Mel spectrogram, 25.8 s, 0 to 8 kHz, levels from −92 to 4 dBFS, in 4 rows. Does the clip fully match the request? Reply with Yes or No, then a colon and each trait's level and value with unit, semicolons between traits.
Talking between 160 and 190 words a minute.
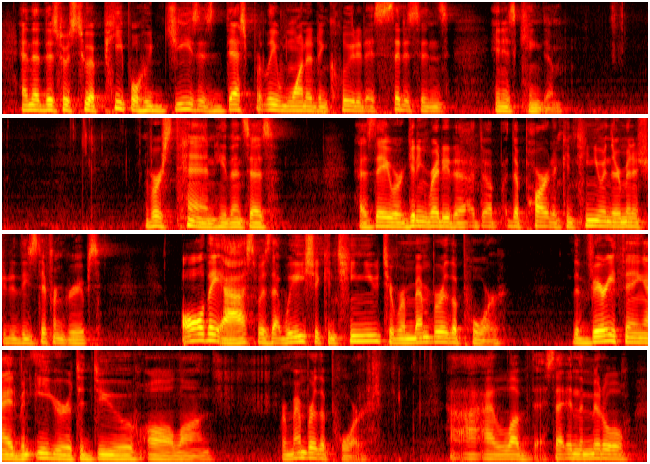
Yes: average, 165 wpm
